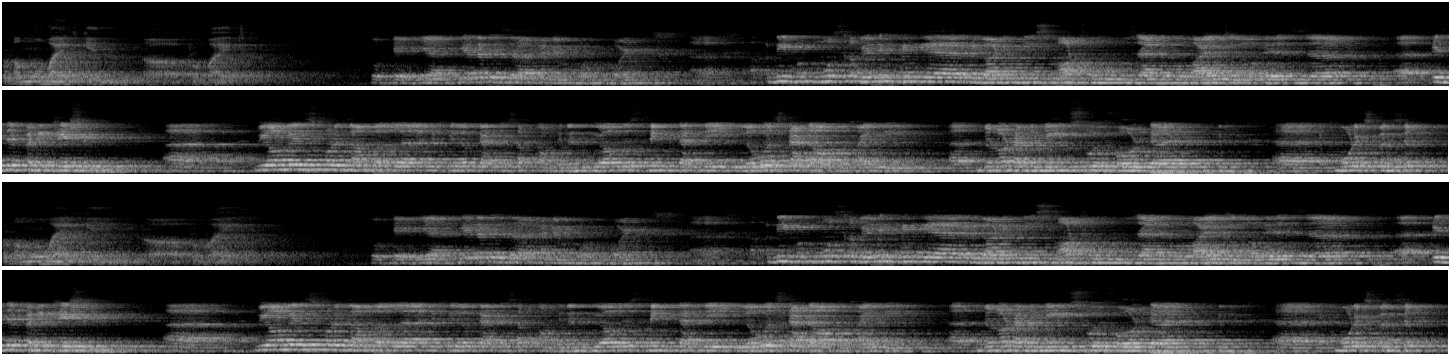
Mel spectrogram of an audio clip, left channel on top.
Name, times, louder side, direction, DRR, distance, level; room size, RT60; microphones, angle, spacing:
voice 1, 0.1-2.3 13.7-13.8, equal, 75° left, 1 dB, 1.2 m, -34 dB
voice 2, 3.7-7.1 7.5-13.4 13.9-15.5 16.1-23.5 23.9-26.7 27.2-28.5, equal, 10° left, -5 dB, 1.8 m, -25 dB
15.5 x 7.1 x 3.6 m, 2.5 s
head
